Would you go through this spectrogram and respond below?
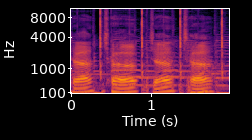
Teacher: ನಾಲಿಗೆಯು ಬಾಯಿಯ ಮೇಲ್ಚಾವಣಿ ಅಂದರೆ ತಾಳವನ್ನು ಮುಟ್ಟಿದಾಗ ತಾಲವ್ಯ, ಪಲಾಟಲ್ ಎಂಬ ಅಕ್ಷರಗಳು ಹುಟ್ಟುತ್ತವೆ.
